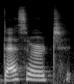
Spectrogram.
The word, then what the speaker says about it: desert: Actually, I just pronounced it wrong because dessert is something you eat and desert is where a lot of sand is.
